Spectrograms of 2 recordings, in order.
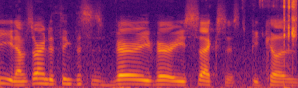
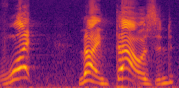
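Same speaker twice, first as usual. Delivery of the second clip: high, loud disbelieving yelp; mock shock; 7 semitones higher, 4 dB louder, slower than usual. Reader reacting to the meme in hammed-up surprise. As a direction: feign astonishment.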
